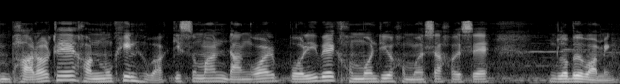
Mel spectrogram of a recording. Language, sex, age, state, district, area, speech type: Assamese, male, 30-45, Assam, Charaideo, urban, spontaneous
